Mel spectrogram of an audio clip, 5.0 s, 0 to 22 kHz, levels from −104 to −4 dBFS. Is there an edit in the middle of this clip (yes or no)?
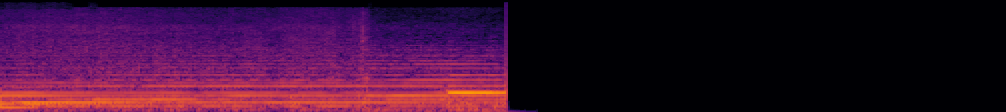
no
